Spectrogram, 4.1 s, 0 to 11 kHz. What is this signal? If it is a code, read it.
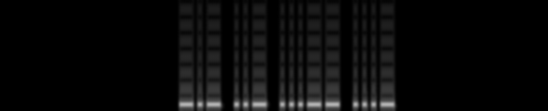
Morse code, heard as a keyed tone, about 36 wpm, 700 Hz. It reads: KU3V
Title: USA Call Signs - 4 Characters - Repeated 2x - 35wpm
